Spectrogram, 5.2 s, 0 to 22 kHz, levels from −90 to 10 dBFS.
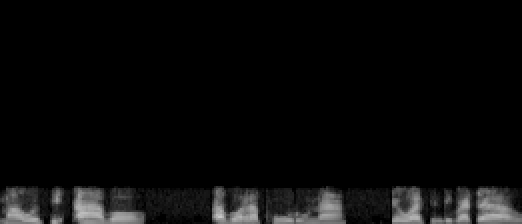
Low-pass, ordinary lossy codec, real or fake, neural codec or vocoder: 3.6 kHz; none; real; none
